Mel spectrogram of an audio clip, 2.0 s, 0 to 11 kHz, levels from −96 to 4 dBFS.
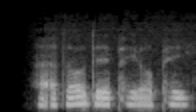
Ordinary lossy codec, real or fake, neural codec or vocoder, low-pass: MP3, 32 kbps; fake; autoencoder, 48 kHz, 128 numbers a frame, DAC-VAE, trained on Japanese speech; 9.9 kHz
